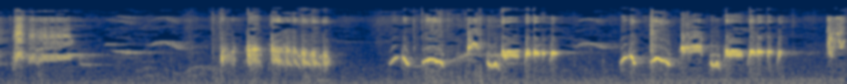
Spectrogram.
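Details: Excited Borneo white-rumped shama answering a lure song: harsh buzzy notes followed by repeated looping whistled phrases with short pauses between them.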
